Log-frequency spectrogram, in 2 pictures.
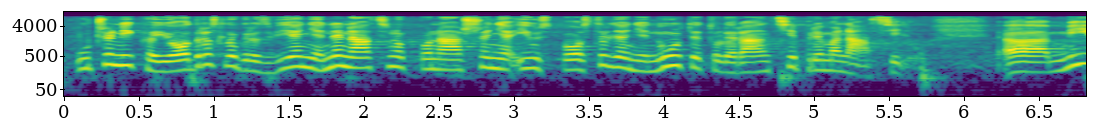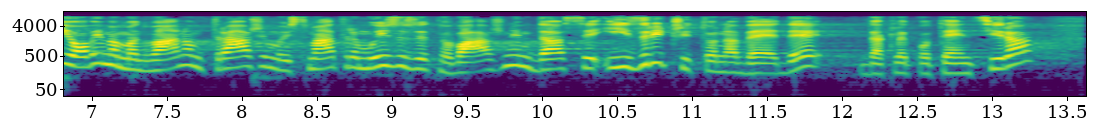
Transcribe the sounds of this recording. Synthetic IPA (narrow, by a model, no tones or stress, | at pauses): ut͡ʃe̞nikaio̞d̪ɾaslˠo̞ɡɾazʋijaɲenenaːsilnoɡ̥̚po̞naːʃaɲaʔiuspo̞st̪avʎaɲe̞nulˠt̪e̞t̪o̞le̞ɾant̪sije̞pɾemana̰ːsiʎṵ | miːo̞ʋimamand̪maːno̞mt̪ɾaːʒimo̞ismaːt̪ɾamo̞izuzet̪no̞ʋaːʒnimd̪ase̞ʔizɾit͡ʃit̪o̞naʋed̪e | d̪akle̞pot̪ent̪siɾa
